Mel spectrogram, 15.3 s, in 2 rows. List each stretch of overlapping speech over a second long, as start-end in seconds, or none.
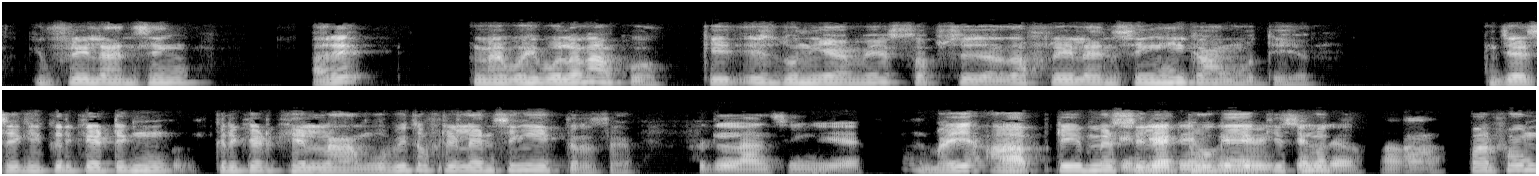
12.8-14.4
